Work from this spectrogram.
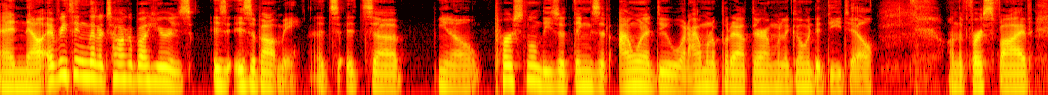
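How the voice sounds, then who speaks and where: A man with an American accent, an unremarkable speaking voice, ordinary pitch variation and a fairly quick pace. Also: medium pitch for a man. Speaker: podcast host. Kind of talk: casual solo monologue. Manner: informal, filler-heavy.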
